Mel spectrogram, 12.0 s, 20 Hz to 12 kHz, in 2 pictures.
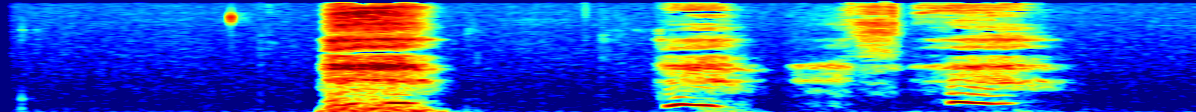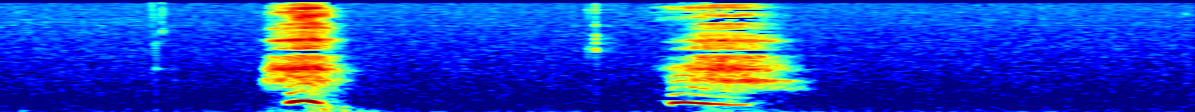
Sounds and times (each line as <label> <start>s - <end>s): breath 1.6s - 2.3s
breath 3.3s - 5.4s
breath 9.3s - 10.1s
